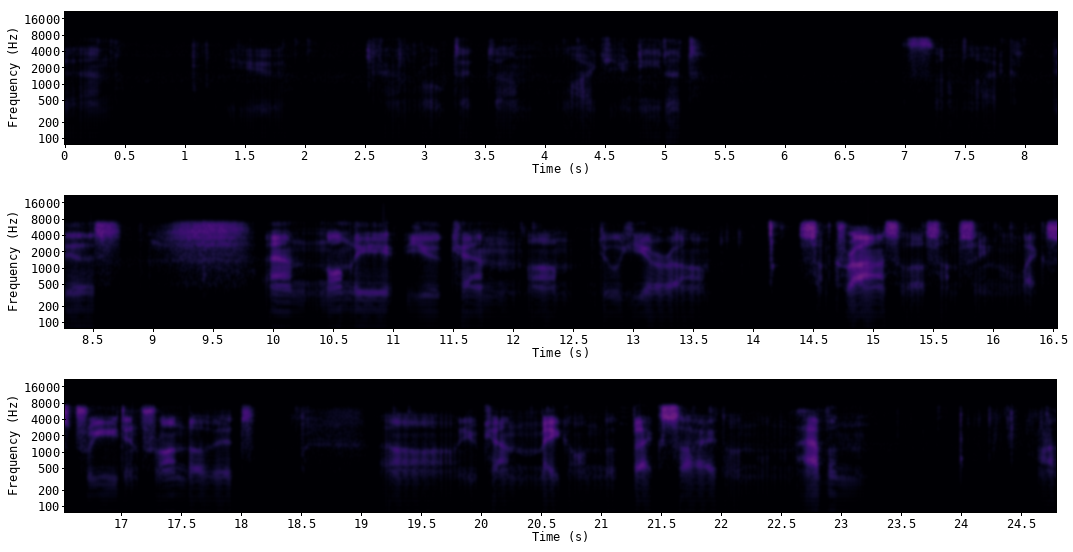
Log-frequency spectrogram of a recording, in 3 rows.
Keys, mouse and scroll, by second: 1.0 g, 2.5 r, 4.8 g, 12.1-13.8 drag, 13.8 Tab, 15.4-17.5 middle drag, 18.0-20.1 drag, 21.5-22.9 drag, 21.5 r, 23.1 click, 23.7 click, 24.6 ctrl+z.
